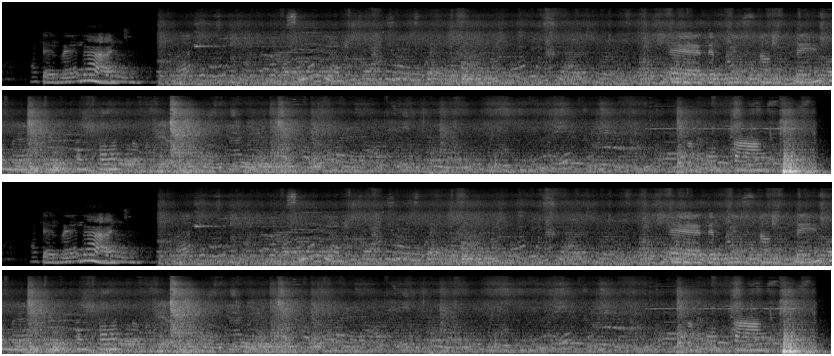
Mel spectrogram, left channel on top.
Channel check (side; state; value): both; identical; correlation 1.00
